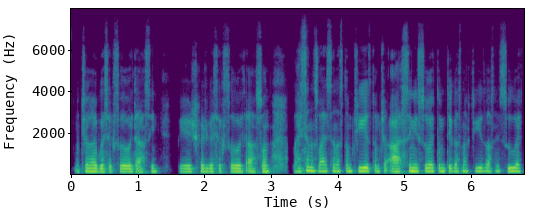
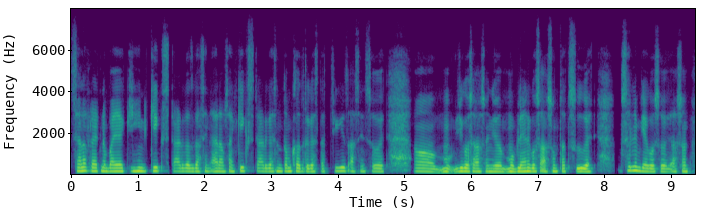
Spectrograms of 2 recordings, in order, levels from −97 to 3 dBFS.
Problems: none marked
